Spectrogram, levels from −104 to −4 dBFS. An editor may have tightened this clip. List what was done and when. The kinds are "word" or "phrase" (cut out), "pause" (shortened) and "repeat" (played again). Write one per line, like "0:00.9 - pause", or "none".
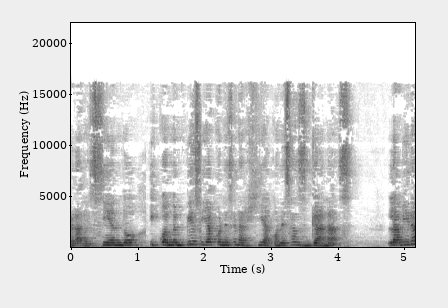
0:01.1 - pause
0:01.9 - word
